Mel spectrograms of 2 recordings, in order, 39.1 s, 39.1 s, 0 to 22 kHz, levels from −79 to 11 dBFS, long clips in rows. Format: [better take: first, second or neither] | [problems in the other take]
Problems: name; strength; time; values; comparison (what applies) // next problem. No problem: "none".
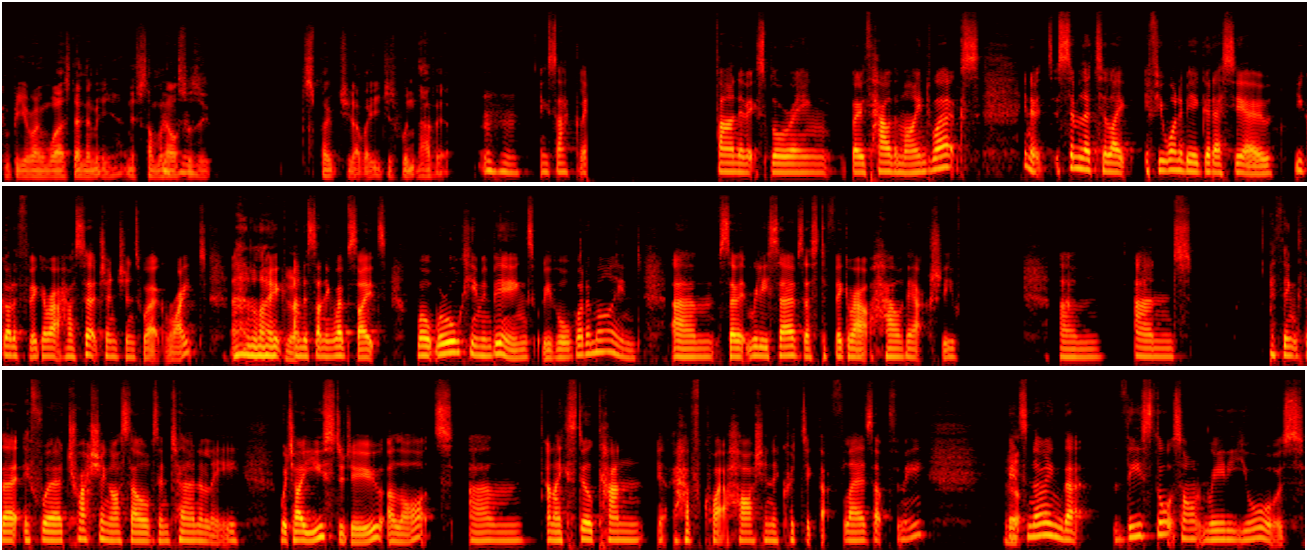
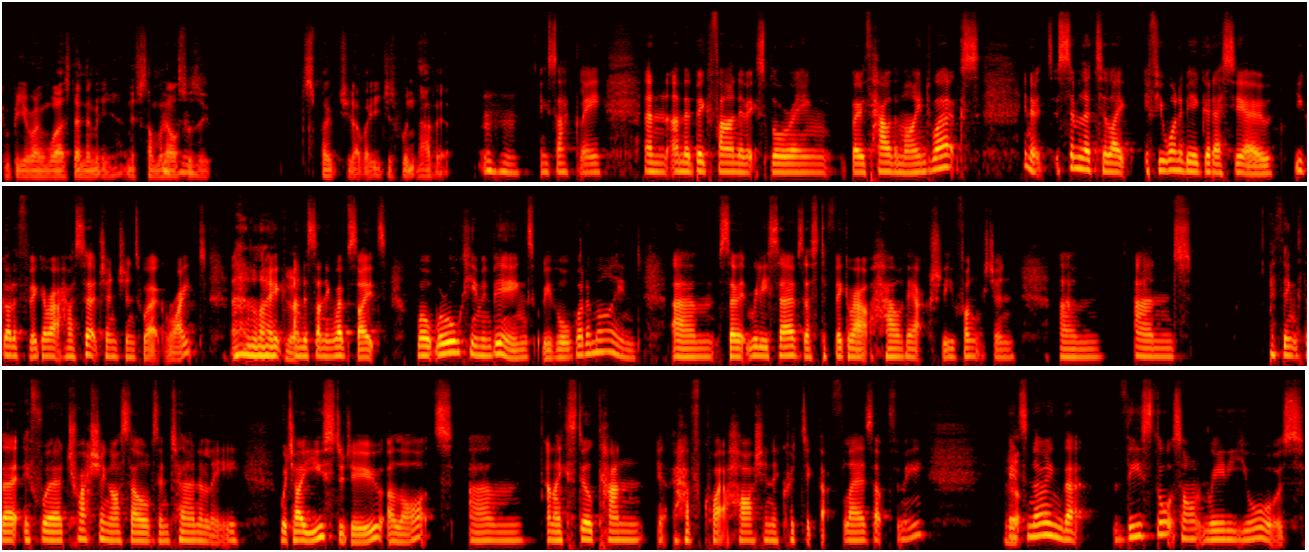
second | audio cutting out; at 6 s for 1.5 s and at 23 s for 0.5 s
